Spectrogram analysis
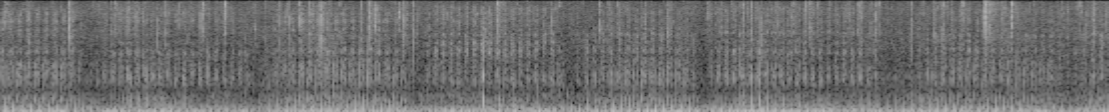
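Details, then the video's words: Domestic cat purring with a cozy fireplace crackling, a low continuous vibrating rumble that rises and falls with each breath, scattered bright pops from the fire above. "Purring Cat with Cozy Crackling Fireplace Sound"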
